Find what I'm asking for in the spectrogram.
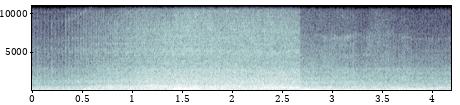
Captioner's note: engine revving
